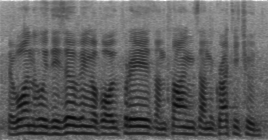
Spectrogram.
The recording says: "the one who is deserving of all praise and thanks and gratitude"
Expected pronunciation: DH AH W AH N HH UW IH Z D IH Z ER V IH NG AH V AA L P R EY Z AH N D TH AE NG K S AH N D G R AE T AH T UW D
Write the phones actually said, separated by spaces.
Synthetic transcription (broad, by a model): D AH W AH N HH UW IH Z D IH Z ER V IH NG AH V AA L P R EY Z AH N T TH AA NG S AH N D G R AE T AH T UW D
